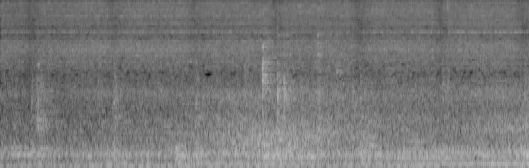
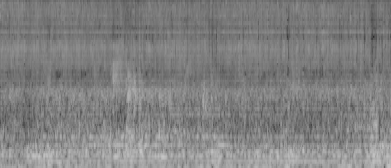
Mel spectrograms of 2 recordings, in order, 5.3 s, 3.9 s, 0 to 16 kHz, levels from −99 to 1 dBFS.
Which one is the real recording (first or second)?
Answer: first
